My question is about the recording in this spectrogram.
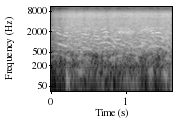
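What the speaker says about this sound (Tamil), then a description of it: "அருவி எப்படி விழுதுன்னு மட்டும் பாருங்கள்" Courtallam (Kuttalam) waterfall pouring down, a steady, close, dense rush of falling and splashing water that fills the whole moment without a break.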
